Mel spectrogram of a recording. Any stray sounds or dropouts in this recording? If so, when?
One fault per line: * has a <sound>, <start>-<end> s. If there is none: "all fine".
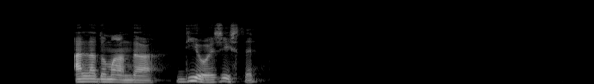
all fine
